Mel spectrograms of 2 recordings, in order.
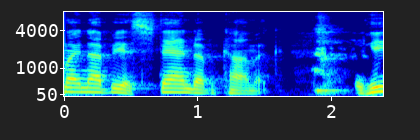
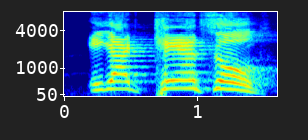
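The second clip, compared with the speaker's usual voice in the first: put-on very loud, shrill, piercing little kid's shout; 11 semitones higher, 9 dB louder than usual. Actor recounting what a little kid yelled out, retelling a kid's yell. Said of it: "this little kid just yells out".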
